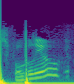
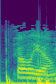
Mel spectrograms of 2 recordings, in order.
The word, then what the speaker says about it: Foglio: Foglio? – Folio. It's pronounced Folio.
